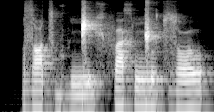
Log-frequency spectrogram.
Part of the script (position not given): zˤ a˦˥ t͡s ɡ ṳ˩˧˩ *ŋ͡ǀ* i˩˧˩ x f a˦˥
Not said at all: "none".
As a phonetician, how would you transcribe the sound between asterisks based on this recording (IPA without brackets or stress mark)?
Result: ŋ͡ǁ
